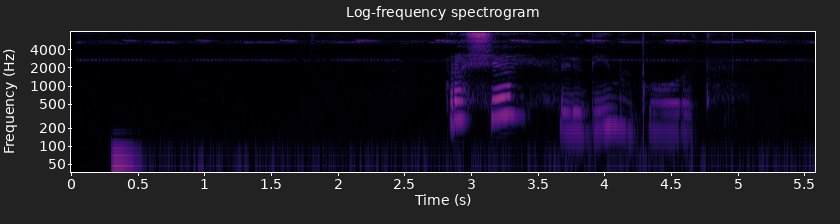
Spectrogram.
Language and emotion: Russian, sad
